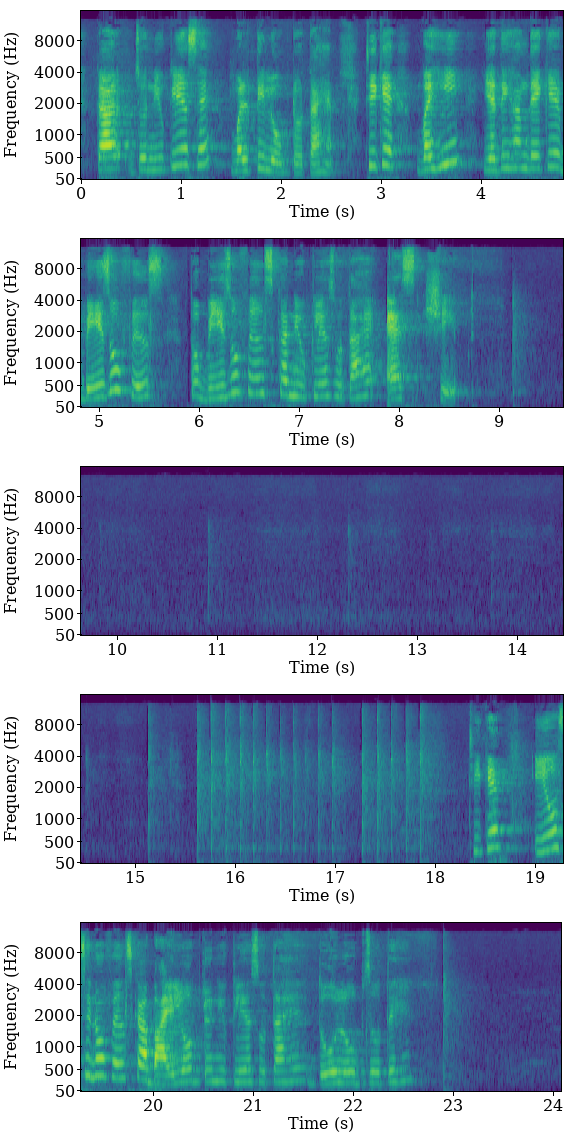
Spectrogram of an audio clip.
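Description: A young woman speaks calmly and clearly, close by, as if lecturing.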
